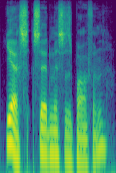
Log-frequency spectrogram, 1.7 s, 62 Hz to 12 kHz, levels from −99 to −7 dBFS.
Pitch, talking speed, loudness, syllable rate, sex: 110 Hz, 135 wpm, -19 LUFS, 3.7 syllables/s, male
